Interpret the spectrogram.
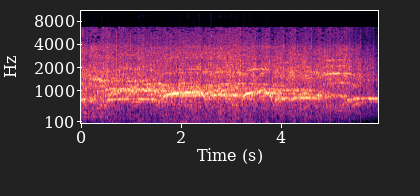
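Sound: played applause sound effect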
